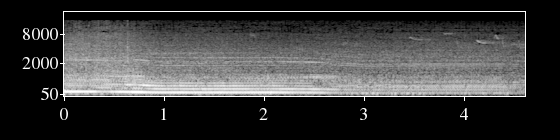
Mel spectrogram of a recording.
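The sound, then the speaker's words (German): A jeep stuck at a densely overgrown spot revs hard and strains at steady high pitch, its tone shifting slightly as it labors, loud, with no one speaking. “Er drehte sich um und sah, dass der Jeep nun doch an einer besonders dicht bewachsenen Stelle festhing.”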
